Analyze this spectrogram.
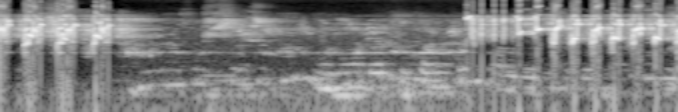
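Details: Caged lovebird's full ngekek trill, played as a lure to lengthen other lovebirds' singing: rapid, harsh, high chattering bursts repeated about two to three times a second, breaking off into a quieter mid-pitched stretch before resuming loudly.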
